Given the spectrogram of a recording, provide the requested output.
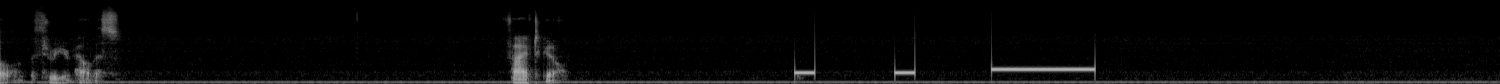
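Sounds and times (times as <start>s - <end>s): low steady hum: 0.0s - 15.0s
interval timer beeps: 9.9s - 11.0s.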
